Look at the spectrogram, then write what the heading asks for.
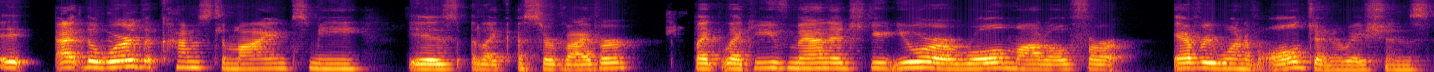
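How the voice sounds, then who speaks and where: A woman with a plain, everyday voice speaks at a fairly slow pace in a medium pitch. Her intonation is fairly even, and the background is quiet. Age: 60s. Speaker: guest podcast host. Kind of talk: casual interview conversation.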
